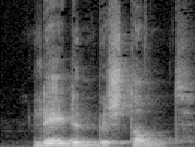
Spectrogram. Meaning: 1. membership 2. file(s) containing data about all members of an organisation
- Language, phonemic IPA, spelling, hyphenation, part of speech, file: Dutch, /ˈleː.də(n).bəˌstɑnt/, ledenbestand, le‧den‧be‧stand, noun, Nl-ledenbestand.ogg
